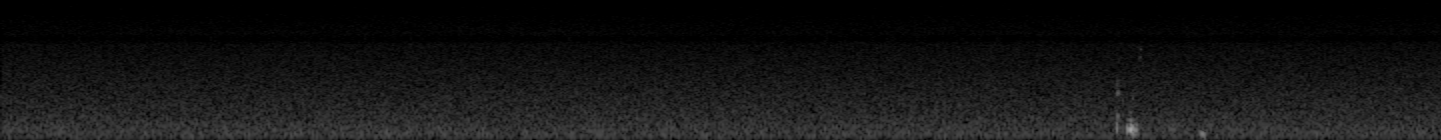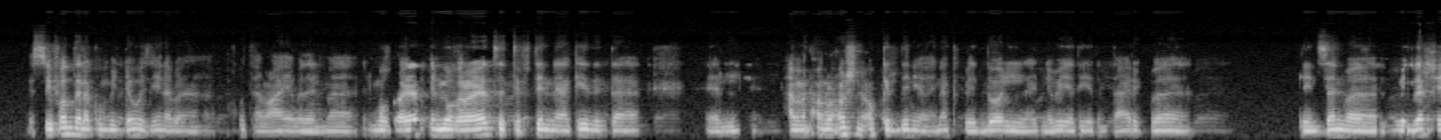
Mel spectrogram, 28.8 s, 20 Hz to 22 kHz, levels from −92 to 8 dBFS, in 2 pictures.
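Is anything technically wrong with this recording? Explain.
Yes. Throughout the speech there is echo with no canceller. The far end's loudspeaker feeds its microphone, and nothing removes it. Each phrase returns about 27 dB quieter, roughly 0.4 s later. It sounds like a faint, thin shadow trailing the talker.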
